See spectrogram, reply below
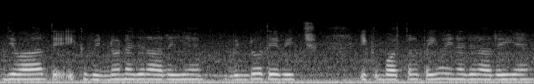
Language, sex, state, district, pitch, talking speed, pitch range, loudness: Punjabi, female, Punjab, Fazilka, 115 Hz, 215 wpm, 110-115 Hz, -15 LUFS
